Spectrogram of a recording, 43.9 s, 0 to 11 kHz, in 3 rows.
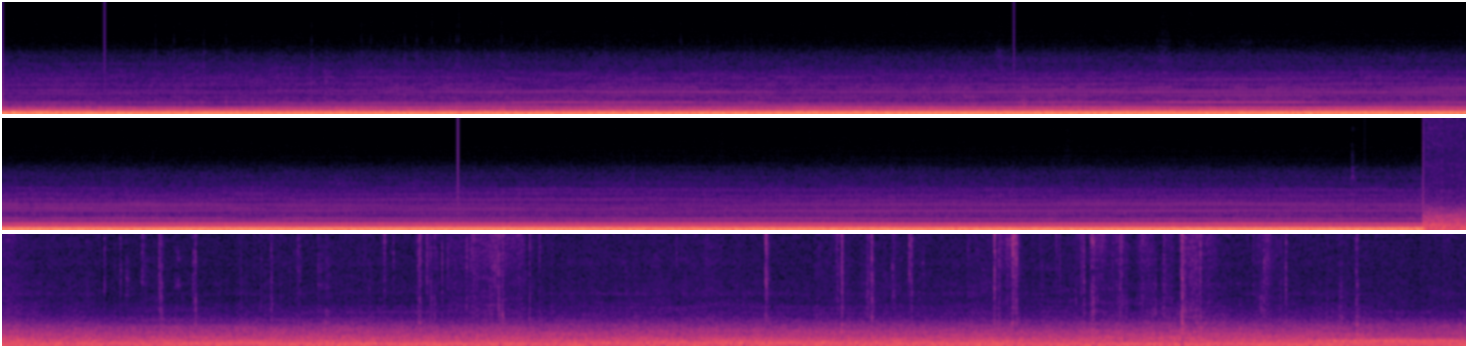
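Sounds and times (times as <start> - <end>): aircraft engine rumble and hum: 0.0 - 43.9
even rushing noise: 28.9 - 43.9.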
